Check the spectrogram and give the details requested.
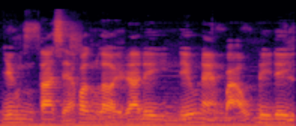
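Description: A man delivers a scripted voice-over for a fairy-tale cartoon in a mid-pitched voice. He reads every character himself as translator. Loud operatic film music plays clearly behind his voice. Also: normal speed.

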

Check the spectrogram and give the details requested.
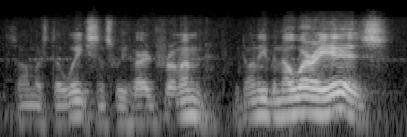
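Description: A man's voice: mid-range voice, fast, lightly acted. A man acting a tough, grim American intelligence captain who narrates an old radio drama tersely. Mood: urgent. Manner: terse, hard-boiled. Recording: old radio recording with music behind.

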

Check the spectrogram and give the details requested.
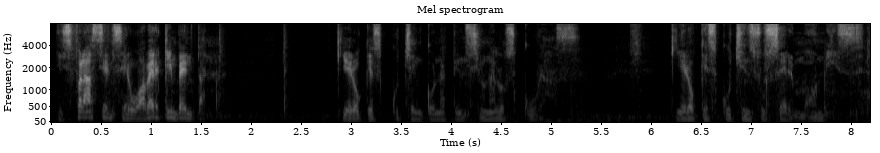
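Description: A man's voice: mid-range voice, a little slow, creaky, bright, forceful tone. A man acting a ruthless, menacing commander with a Mexican accent in a radio drama, barking orders with contempt. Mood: cold menace.

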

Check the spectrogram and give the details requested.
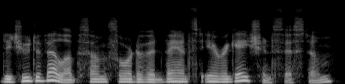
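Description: A man playing an earnest, chatty scholar in an ASMR roleplay, speaking gently and hesitantly as he rambles and interrupts himself. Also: medium pitch, expressive, normal speed, no echo, lightly acted. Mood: gently concerned. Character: earnest, rambling male scholar gently reassuring a captive creature.

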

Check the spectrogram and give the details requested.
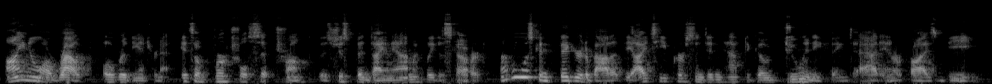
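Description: A middle-aged man with a fairly low voice gives a technical keynote over a webcam stream. He explains step by step in a halting, hesitant way. Background noise sits faintly but noticeably behind him. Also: sing-song, fairly bright tone, low-quality recording. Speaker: keynote speaker, technology presenter. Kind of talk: technical presentation over slides.

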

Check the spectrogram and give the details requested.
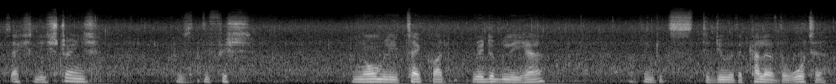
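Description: Unhurried man over stream noise. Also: medium pitch, flat delivery. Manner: unhurried, halting phrases with pauses. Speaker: fly fishing guide. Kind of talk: instructional commentary while fishing. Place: outdoors on a wooded stream bank. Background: running water, outdoor ambience.

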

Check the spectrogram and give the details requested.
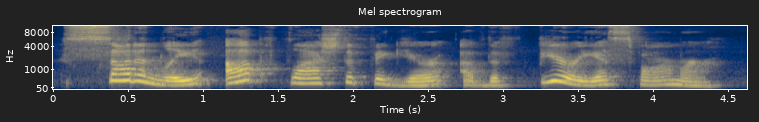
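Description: Slow, expressive woman reading a storybook. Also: on the low side, gravelly. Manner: expressive, explanatory. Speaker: storytime reader, teacher. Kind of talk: reading a picture book aloud and explaining it to children.

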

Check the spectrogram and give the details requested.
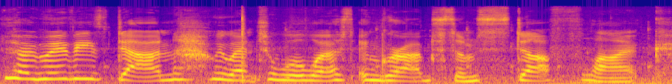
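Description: A woman, chatting to camera in a casual family vlog, hoarse and losing her voice from a cold. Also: fairly high pitch, slow pace, very noisy. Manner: chatty, with bursts of sing-song baby talk. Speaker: family vlogger. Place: home living room, then a car. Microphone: handheld camera held at arm's length.

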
